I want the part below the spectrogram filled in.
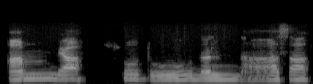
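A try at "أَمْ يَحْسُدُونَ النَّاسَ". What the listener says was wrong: نہیں نون کو لمبا کرنا تھا، نون کے اوپر شاد ہے نا، آپ ذرا ہمیں گائیڈ کریں نا کیسر بھائی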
